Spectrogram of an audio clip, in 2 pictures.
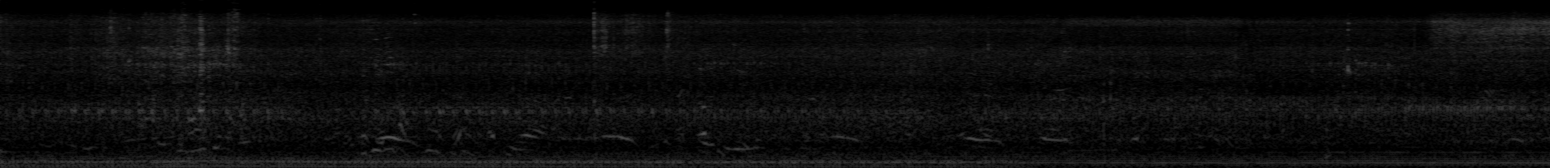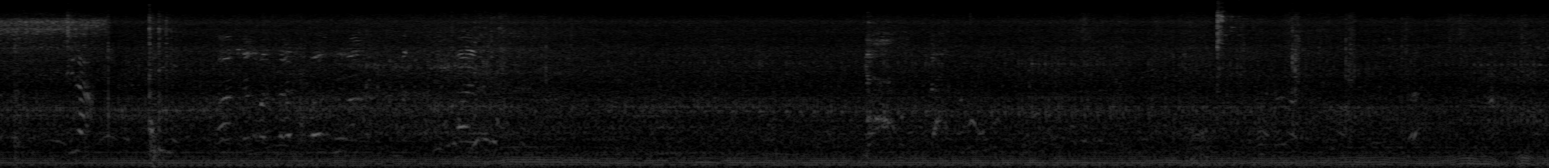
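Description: Vehicle engine idling steadily under indistinct background voices.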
